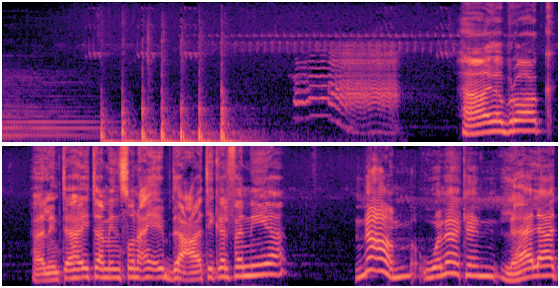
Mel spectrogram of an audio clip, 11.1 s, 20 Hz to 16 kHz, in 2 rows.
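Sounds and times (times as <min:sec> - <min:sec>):
loud knocks on a wooden workshop door: 0:00.9 - 0:02.8
wavering squeaky tone bending downward: 0:02.9 - 0:04.0
speech: 0:04.6 - 0:08.5, 0:09.1 - 0:11.1.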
